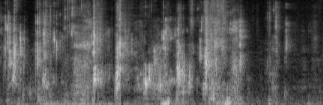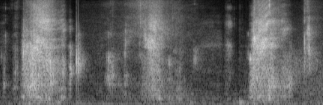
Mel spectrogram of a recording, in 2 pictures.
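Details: Kotetsu, a timid, affectionate male American Bully, eating raw meat and bones; scattered crunchy bites, then three loud hissing breathy bursts about every one and a half seconds, like snorts or sneezes.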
